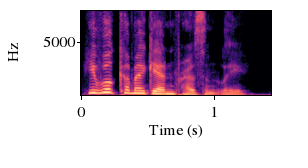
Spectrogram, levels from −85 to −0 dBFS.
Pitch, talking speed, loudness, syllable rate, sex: 185 Hz, 210 wpm, -16 LUFS, 6.3 syllables/s, female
